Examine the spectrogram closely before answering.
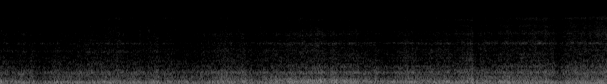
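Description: Steady engine drone and tyre noise heard from inside the cab of a moving vehicle cruising along at an even speed.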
